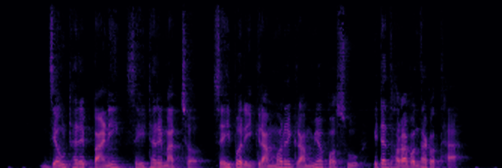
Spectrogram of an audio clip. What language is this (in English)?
Odia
